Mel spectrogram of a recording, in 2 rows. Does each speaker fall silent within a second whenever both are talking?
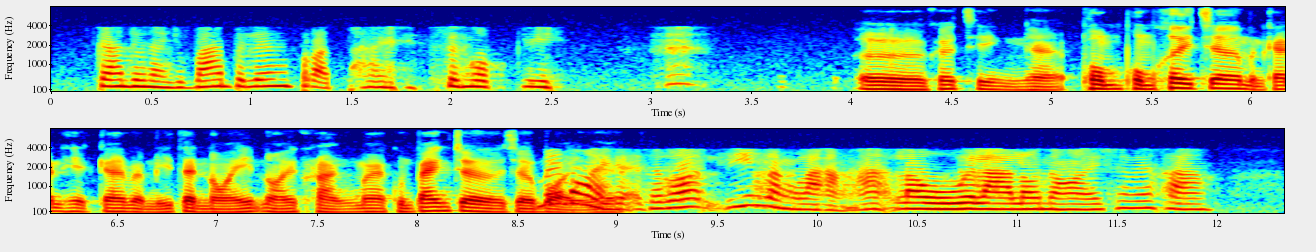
Yes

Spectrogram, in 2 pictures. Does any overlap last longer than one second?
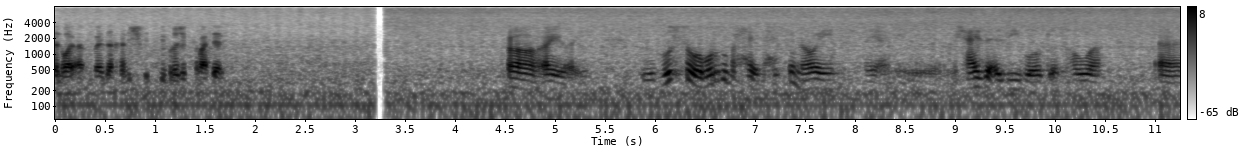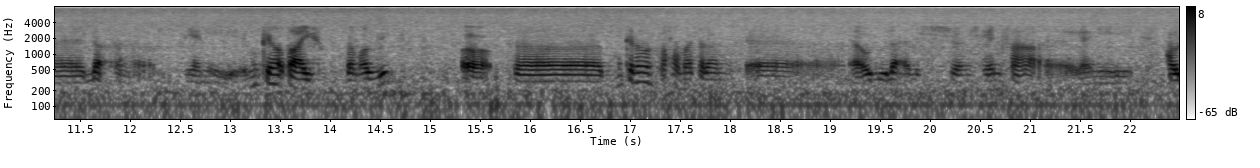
No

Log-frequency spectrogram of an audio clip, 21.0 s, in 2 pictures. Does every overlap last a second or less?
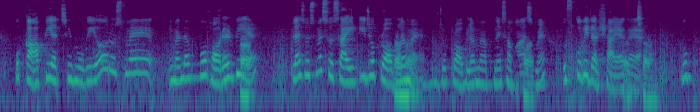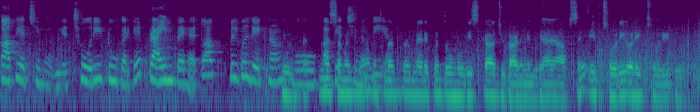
No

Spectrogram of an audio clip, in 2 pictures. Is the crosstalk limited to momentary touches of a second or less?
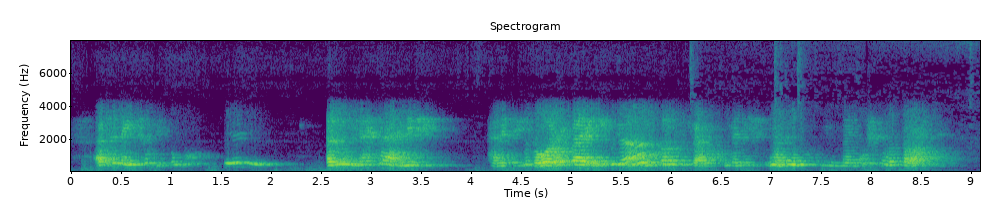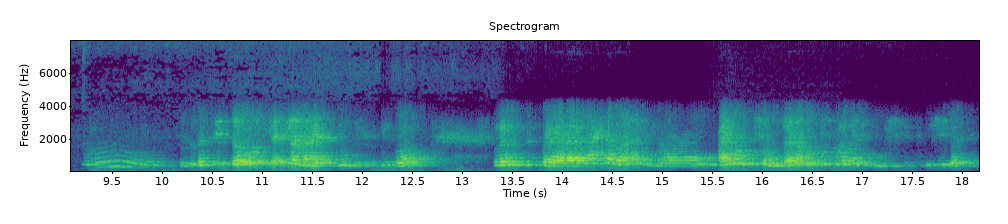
Yes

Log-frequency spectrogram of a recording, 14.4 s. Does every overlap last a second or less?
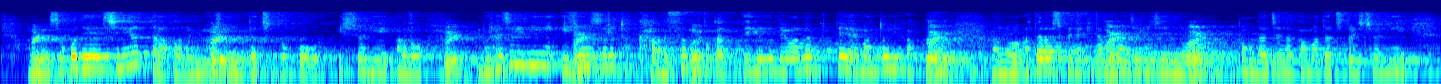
Yes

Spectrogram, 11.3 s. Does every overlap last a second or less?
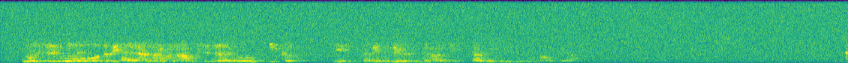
No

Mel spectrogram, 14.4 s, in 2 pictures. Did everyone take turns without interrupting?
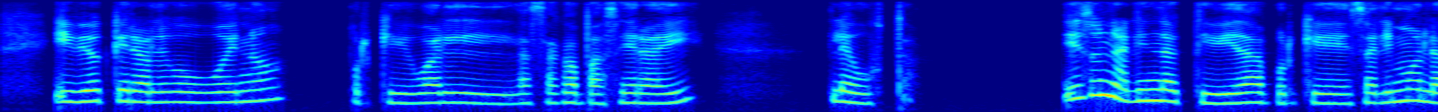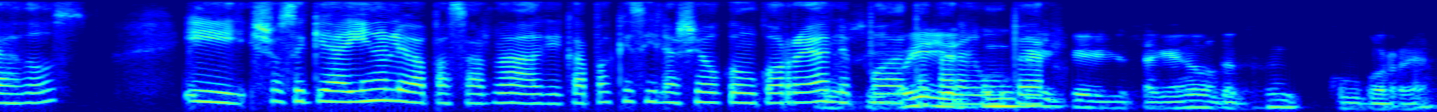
No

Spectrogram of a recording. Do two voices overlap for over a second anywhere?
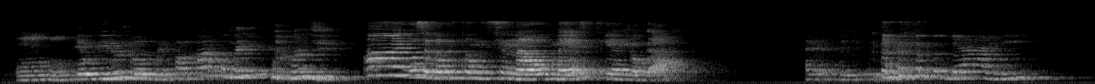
No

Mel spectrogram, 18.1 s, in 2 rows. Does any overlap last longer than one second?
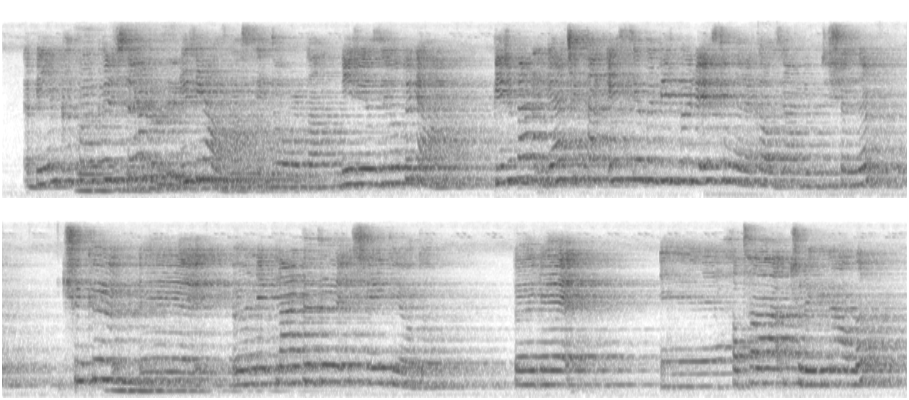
Yes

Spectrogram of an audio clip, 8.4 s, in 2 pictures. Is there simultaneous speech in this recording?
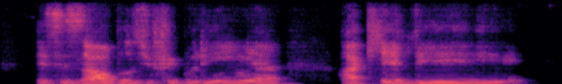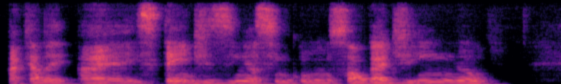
No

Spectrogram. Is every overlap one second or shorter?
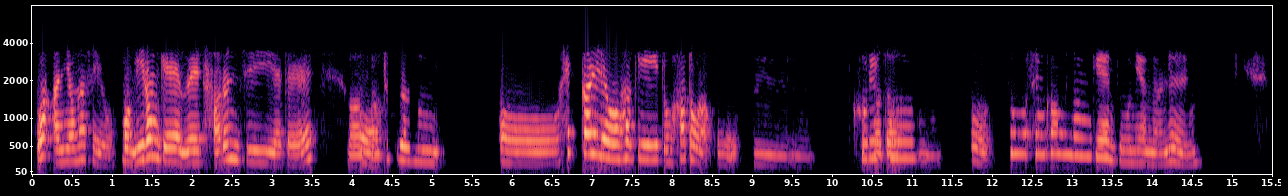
Yes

